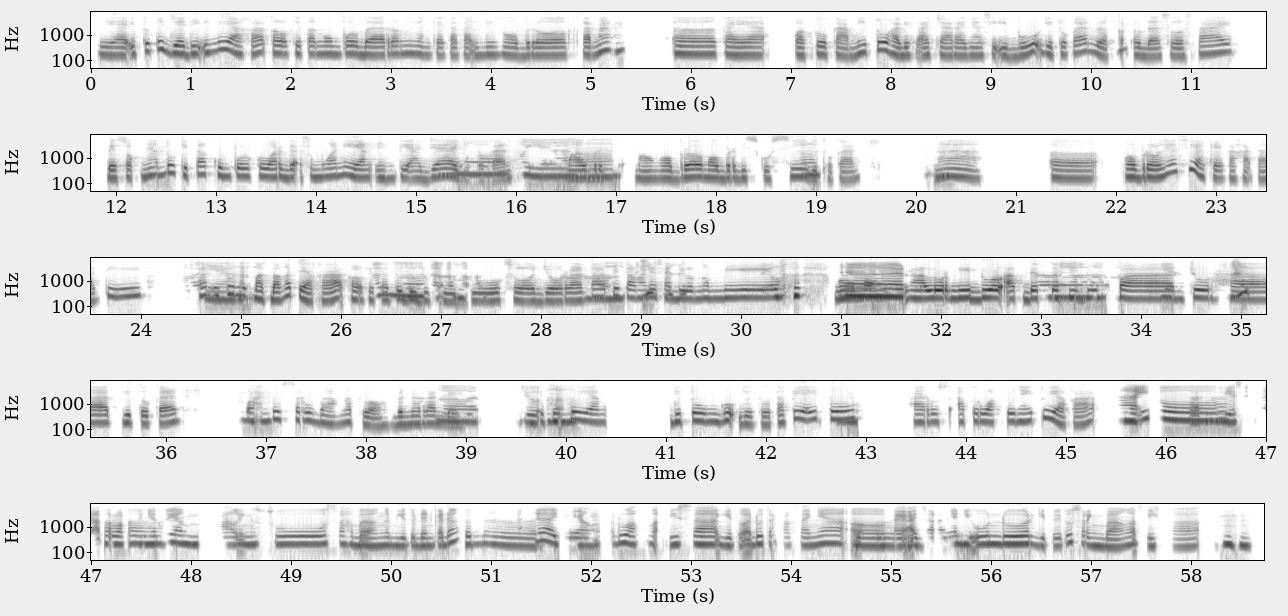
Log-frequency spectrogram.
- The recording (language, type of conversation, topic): Indonesian, unstructured, Bagaimana kamu biasanya merayakan momen spesial bersama keluarga?
- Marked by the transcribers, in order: other background noise; static; mechanical hum; distorted speech; laughing while speaking: "iya"; tapping; drawn out: "Oh"; chuckle; in Javanese: "ngalor ngidul"; chuckle; in English: "update"; chuckle; stressed: "susah"; chuckle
